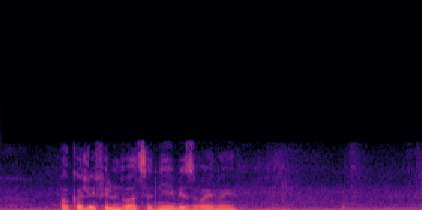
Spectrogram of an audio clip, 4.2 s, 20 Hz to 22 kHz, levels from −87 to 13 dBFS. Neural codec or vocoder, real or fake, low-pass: none; real; 7.2 kHz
